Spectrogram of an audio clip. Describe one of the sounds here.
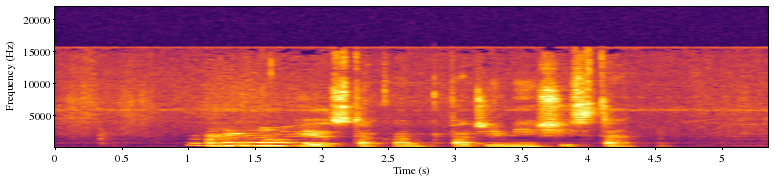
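A woman speaks softly nearby.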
